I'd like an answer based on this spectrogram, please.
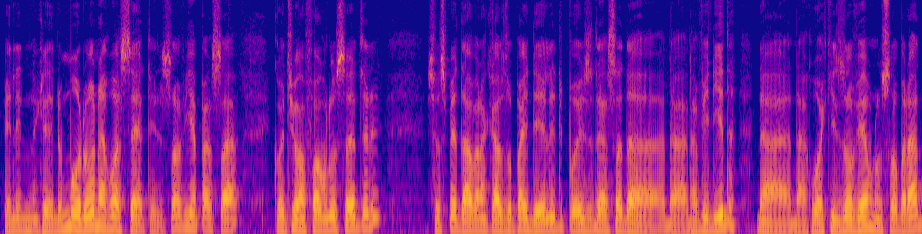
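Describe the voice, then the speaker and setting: At a fairly quick pace, a man speaks in a medium-pitched, dark and mellow voice with ordinary pitch variation. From São Paulo state interior, Botucatu. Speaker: local historian. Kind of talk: interview. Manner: halting, many repetitions.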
